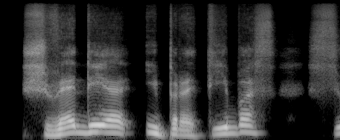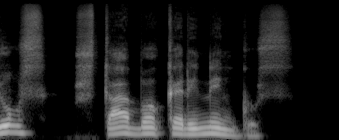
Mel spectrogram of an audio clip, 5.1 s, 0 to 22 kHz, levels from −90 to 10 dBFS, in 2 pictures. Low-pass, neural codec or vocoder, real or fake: 19.8 kHz; autoencoder, 48 kHz, 32 numbers a frame, DAC-VAE, trained on Japanese speech; fake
